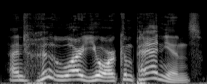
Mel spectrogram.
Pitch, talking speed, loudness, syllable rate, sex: 200 Hz, 145 wpm, -17 LUFS, 4.2 syllables/s, male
